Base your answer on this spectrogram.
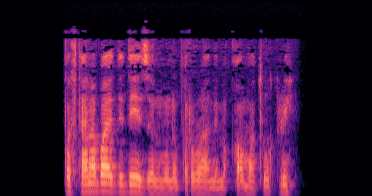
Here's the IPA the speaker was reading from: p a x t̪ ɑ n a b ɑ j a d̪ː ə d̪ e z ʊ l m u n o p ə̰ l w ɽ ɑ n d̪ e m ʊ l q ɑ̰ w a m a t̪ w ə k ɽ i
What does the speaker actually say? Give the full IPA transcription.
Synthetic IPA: p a x t̪ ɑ n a b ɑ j a d̪ː ə d̪ e z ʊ l m u n o p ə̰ ɾ w ɽ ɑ n d̪ e m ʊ q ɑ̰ w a m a t̪ w ə k ɽ i

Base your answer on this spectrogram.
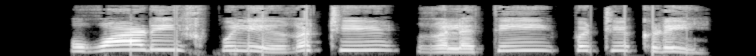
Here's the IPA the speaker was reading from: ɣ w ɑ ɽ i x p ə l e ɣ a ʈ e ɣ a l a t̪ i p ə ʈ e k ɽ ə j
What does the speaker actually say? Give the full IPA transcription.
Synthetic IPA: ɣ w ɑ ɽ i x p ə l e ɣ a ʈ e ɣ a l a t̪ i p ə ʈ e k ɽ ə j

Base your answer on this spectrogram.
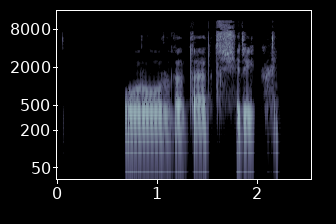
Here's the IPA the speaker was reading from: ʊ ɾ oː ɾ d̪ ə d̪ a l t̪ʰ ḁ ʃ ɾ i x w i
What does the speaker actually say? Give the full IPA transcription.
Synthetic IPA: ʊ ɾ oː ɾ d̪ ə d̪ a ɾ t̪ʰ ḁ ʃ ɾ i k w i

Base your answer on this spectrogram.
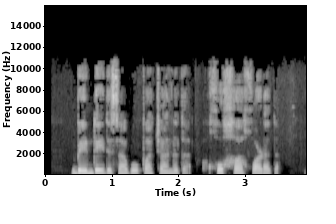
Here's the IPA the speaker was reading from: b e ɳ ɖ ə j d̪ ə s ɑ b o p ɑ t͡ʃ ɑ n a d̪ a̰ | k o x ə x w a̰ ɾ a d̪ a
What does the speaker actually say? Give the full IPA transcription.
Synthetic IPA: b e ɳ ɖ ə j d̪ ə s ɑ b o p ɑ t͡ʃ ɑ n a d̪ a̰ | x o x ə x w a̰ ɽ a d̪ a

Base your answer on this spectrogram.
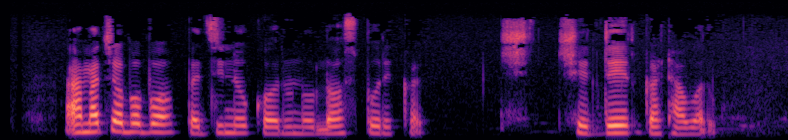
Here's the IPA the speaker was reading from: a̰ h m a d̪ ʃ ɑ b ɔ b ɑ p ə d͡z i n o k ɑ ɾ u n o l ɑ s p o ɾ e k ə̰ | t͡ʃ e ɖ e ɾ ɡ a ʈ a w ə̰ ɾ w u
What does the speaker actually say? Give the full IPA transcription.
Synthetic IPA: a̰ h m a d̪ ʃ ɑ b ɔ b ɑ p ə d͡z i n o k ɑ ɾ u n o l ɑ s p o ɾ e k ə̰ | t͡ʃ e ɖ e ɾ ɡ a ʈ a w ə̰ ɾ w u

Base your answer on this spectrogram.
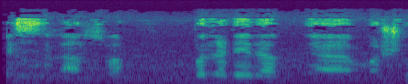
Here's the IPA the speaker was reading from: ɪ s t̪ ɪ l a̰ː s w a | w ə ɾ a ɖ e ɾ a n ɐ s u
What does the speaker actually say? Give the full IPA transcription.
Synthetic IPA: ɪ s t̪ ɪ l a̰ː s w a | b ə l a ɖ e ɾ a m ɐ ʃ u

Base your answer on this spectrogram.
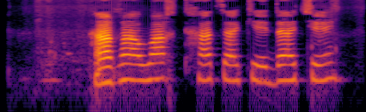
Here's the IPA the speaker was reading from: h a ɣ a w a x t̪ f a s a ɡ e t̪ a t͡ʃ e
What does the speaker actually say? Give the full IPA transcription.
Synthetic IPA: h a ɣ a w a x t̪ h a t͡s a k e d̪ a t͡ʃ e

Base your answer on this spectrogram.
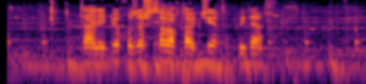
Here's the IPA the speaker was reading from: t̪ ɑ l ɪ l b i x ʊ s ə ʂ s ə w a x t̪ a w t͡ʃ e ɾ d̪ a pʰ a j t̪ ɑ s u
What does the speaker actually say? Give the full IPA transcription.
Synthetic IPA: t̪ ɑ l ɪ b i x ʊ z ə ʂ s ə w a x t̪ a w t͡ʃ e ɾ t̪ a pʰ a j d̪ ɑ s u

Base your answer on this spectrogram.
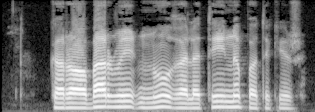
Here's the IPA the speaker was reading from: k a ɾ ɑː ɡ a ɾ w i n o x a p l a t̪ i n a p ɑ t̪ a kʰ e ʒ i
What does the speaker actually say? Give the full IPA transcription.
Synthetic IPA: k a ɾ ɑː b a ɾ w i n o ɣ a l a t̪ i n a p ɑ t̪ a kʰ e ʐ i

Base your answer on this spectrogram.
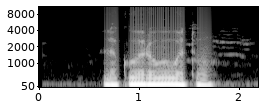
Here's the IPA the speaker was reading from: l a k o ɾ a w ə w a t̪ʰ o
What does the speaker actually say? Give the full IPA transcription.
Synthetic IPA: l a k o ɾ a w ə w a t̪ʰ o

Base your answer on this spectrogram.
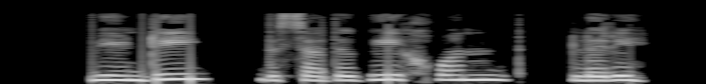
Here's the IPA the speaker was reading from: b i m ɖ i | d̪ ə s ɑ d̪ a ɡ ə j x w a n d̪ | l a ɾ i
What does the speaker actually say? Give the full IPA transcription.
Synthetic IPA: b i ɳ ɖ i | d̪ ə s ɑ d̪ a ɡ ə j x w a n d̪ | l a ɾ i

